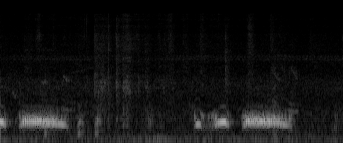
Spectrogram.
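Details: Caged spotted dove, bred in captivity and from a third brood, cooing its ordinary crowing song alone with no other bird nearby. Low, hollow coos: a drawn-out coo, a pause, then a short two-part coo running into another long coo.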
